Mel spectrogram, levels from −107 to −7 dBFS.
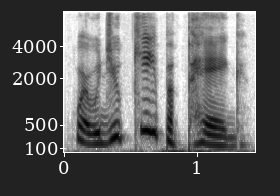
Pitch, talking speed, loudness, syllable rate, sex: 205 Hz, 250 wpm, -15 LUFS, 5.9 syllables/s, female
